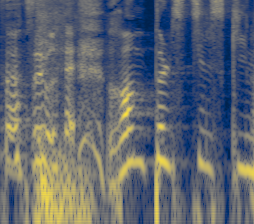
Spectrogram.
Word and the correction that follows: Rumpelstiltskin: Ah, non, il y a un T qui manque, c'est Rumpel Stilt. – Ah, voilà, Rumpelstiltskin. Et voilà.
